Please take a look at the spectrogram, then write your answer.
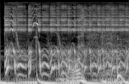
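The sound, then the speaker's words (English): Chickens cluck loudly and busily with overlapping calls, and a rooster-like crow rises through them, all packed into a short, dense burst of farmyard noise with no talking. “Buy a lot of chickens? Got one answer for that.”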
